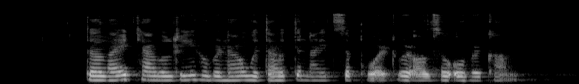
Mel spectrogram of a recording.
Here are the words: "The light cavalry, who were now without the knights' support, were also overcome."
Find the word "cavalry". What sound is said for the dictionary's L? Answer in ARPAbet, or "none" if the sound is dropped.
L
